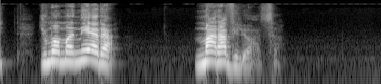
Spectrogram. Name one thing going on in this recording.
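A woman speaks firmly and close to a microphone.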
